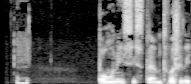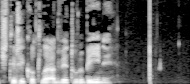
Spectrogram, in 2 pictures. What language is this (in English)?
Czech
